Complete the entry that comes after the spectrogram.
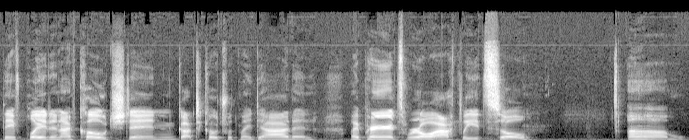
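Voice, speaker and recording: American woman, thirties, lowish pitch, very bright and crisp, casual podcast guest. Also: level tone, a little slow. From Salt Lake City area, United States. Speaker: podcast guest, personal trainer and coach. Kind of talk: casual chat.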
